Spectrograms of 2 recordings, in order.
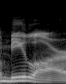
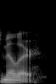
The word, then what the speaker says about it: Millar: And I think it's Millar or some shit like that too. I don't think it's Miller.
